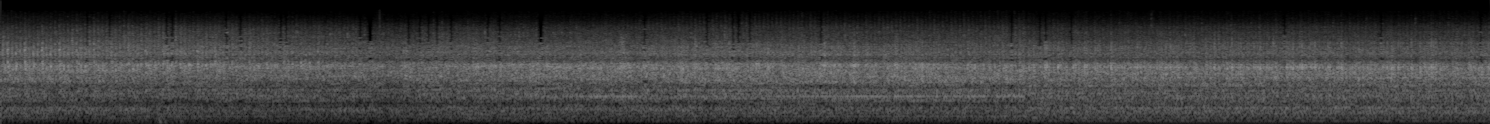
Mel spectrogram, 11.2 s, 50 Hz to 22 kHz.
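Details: David Brown 990 diesel tractor idling out of gear after Group 3 hydraulic adjustments: steady, even diesel clatter with no misses or heavy knocks, running normally while hydraulics bleed.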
